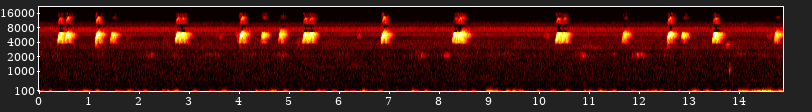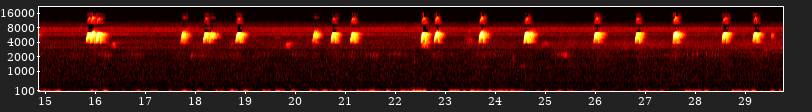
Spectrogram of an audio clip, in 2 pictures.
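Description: A bird chirping: short, high chirps repeated irregularly, roughly once a second, over a faint steady high hum.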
